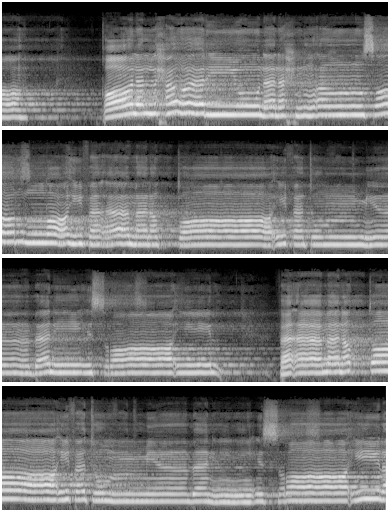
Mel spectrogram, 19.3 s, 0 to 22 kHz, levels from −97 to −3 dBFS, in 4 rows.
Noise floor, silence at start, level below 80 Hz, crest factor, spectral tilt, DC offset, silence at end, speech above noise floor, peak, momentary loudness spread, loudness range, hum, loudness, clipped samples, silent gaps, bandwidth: -41 dBFS; 0 s; -58 dBFS; 16 dB; -4.5 dB/octave; under 0.1%; 0 s; 24 dB; -2 dBFS; 8 LU; 5 LU; none; -18 LUFS; under 0.1%; none; 15 kHz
